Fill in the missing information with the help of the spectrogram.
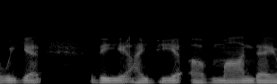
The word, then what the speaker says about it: Maundy: It's spelled M-A-U-N-D-Y, M-A-U-N-D-Y, Maundy, which actually is the Latin word for mandate or command, and this has to do with on Thursday of Passion Week when Jesus had the Last Supper.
